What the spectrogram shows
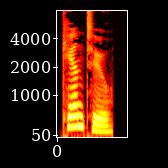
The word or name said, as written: cantu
